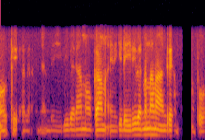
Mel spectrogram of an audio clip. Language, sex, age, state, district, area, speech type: Malayalam, male, 18-30, Kerala, Palakkad, rural, conversation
